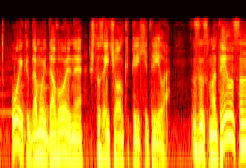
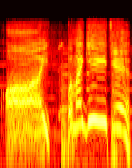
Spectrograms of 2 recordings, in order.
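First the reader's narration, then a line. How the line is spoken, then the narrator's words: Shouting. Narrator (Russian): закричала Ойка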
